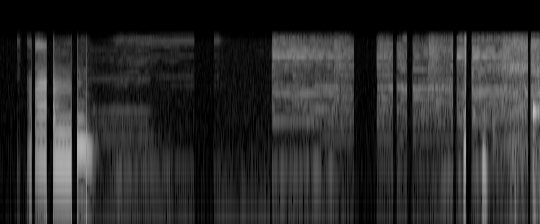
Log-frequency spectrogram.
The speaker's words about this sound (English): My regular phone is ringing. Well, and it's one of my students.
